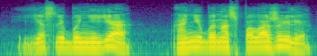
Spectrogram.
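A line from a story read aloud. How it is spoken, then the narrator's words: Angry retort. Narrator (Russian): зло возразил Шамсудин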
